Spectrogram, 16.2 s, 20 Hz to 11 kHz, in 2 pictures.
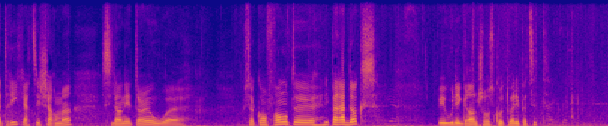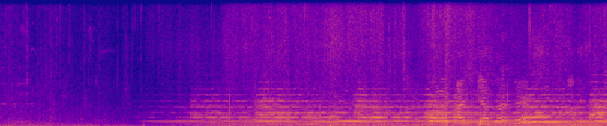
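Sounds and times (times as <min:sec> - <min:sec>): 
speech: 0:00.0 - 0:02.6, 0:03.2 - 0:05.1, 0:05.8 - 0:07.5
church bell ringing: 0:10.0 - 0:16.2.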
